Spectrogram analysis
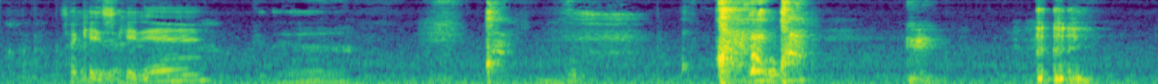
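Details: Chronic cough of about a month, recorded during nerve therapy: several short, weak coughs and throat clearing with voiced sounds between, a persistent cough that does not fully clear.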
